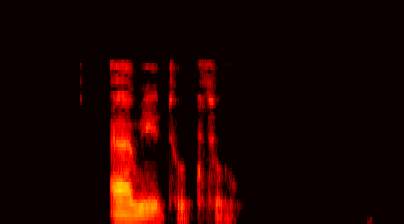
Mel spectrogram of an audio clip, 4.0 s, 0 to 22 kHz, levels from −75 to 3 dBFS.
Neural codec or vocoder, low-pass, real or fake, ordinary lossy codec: codec, 16 kHz, 2 kbps, FunCodec, trained on LibriTTS, 25 frames a second; 7.2 kHz; fake; MP3, 32 kbps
